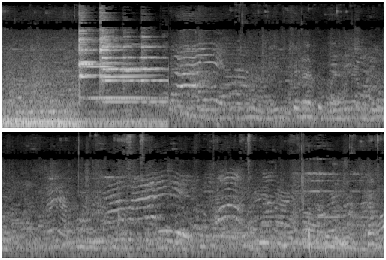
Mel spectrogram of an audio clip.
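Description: A temple bell struck once about a second in, ringing with a clear metallic tone that dies away over about a second. After it, many women's and children's voices chatter together.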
